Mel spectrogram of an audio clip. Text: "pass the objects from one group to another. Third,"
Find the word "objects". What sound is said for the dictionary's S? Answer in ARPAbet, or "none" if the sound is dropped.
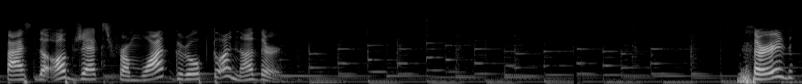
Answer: S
